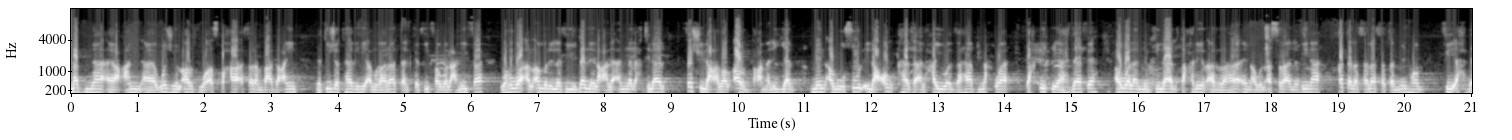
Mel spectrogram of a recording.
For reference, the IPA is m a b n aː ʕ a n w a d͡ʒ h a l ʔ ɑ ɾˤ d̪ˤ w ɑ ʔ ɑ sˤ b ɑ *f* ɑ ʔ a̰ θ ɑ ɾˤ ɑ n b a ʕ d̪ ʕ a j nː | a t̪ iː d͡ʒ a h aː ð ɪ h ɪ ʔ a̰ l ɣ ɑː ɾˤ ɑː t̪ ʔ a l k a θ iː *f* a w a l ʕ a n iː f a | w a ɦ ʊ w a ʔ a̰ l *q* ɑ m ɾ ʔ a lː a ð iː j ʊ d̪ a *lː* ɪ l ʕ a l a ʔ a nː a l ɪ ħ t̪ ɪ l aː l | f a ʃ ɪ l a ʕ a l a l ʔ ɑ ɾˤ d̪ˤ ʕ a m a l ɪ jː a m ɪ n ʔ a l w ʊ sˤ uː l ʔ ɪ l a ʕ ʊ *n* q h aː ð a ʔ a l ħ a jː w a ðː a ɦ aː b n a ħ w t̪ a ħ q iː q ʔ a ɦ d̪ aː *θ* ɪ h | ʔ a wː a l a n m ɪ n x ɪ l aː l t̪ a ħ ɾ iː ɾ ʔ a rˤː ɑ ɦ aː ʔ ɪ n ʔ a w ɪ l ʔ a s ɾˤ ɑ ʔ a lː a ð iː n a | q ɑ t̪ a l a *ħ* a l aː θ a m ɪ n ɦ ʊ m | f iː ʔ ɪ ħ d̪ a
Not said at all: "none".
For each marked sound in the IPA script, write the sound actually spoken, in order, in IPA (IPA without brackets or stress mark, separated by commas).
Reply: ħ, f, ʔ, lː, m, f, θ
